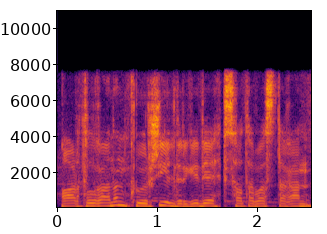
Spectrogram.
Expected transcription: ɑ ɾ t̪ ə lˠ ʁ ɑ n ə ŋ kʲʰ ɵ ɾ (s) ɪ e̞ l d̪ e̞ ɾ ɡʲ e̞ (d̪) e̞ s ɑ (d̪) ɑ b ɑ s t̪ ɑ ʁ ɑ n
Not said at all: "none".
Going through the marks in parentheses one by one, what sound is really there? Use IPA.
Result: ʃ, d̪, t̪

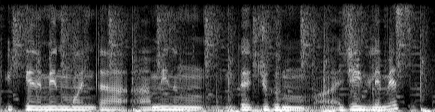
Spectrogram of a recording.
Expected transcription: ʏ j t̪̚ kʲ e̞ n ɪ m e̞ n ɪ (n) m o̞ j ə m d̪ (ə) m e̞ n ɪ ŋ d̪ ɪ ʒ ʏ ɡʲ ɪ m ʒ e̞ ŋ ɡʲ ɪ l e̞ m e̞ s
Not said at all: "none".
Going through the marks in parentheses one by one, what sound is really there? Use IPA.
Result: ŋ, ɑ

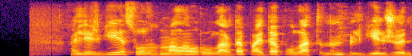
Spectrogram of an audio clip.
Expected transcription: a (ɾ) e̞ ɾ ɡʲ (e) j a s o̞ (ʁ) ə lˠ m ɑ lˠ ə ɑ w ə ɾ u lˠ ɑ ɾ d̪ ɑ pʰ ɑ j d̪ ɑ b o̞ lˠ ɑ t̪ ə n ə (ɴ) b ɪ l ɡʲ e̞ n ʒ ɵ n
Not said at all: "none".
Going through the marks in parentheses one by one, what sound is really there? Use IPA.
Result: l, i, z, n

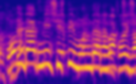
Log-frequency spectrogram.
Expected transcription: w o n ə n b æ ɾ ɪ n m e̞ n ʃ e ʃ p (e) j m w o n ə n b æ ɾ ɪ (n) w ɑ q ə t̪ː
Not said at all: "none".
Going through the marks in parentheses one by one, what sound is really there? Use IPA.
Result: e, n

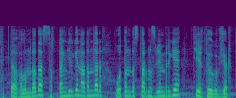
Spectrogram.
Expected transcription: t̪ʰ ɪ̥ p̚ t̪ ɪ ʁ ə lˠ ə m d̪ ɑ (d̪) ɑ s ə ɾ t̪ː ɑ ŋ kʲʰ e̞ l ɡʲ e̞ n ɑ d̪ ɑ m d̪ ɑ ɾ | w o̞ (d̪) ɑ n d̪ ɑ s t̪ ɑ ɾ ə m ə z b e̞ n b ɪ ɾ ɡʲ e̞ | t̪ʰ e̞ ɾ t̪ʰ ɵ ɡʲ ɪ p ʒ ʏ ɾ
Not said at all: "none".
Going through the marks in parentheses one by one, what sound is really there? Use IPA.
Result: d̪, t̪

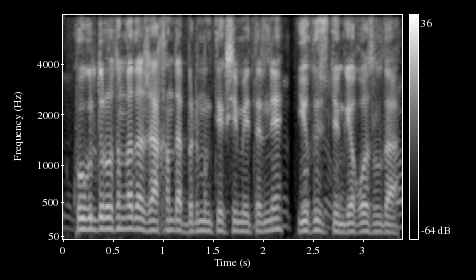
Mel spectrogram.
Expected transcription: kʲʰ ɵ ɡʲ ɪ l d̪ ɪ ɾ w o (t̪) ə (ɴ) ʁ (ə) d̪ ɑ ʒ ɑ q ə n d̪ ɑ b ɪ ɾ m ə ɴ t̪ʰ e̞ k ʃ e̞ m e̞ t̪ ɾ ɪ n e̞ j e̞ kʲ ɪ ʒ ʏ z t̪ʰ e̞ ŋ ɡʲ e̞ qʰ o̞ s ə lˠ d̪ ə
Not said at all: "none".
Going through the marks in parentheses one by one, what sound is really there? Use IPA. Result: t̪, ɴ, ɑ

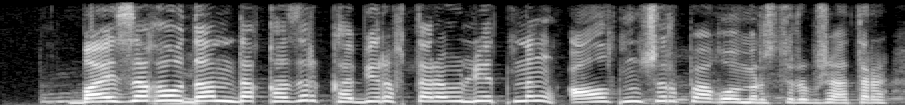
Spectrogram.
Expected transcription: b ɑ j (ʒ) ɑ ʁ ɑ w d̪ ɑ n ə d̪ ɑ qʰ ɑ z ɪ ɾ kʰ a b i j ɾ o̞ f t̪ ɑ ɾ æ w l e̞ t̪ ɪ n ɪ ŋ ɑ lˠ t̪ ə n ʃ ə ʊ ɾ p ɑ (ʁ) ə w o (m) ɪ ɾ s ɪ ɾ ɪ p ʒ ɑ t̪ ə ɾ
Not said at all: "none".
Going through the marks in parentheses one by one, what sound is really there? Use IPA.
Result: z, ʁ, m

